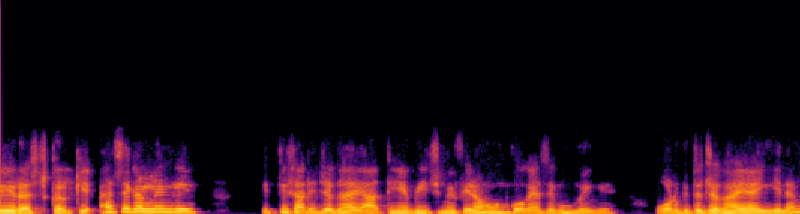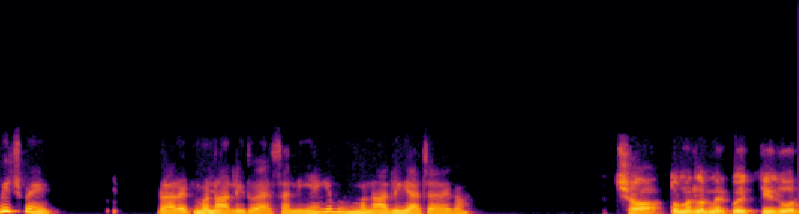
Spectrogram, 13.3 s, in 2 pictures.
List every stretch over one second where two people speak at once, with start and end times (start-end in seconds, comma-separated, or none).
none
